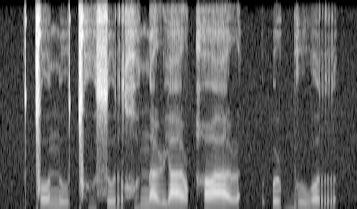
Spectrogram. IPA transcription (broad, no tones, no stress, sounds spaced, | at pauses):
ǀ o n uː ǀʰ o̤ s u r χ o̤ n a ɭ j aː ɭ qʰ aː ɭ | ʔ u ɭ ɡ͡b u w o r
